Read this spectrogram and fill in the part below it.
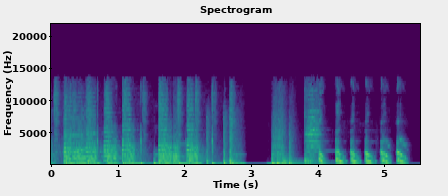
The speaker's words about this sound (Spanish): Mira cómo ladra, el ¿Eh? Pero mira cómo, ladra? este cachorrito.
